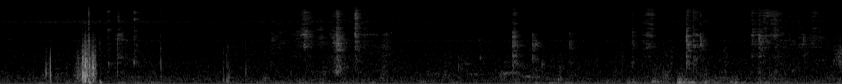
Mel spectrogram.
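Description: A spoon clinking and scraping against metal dishes as curry is served onto a steel plate: a few scattered clinks, the loudest about a second in and a small cluster near the end.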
